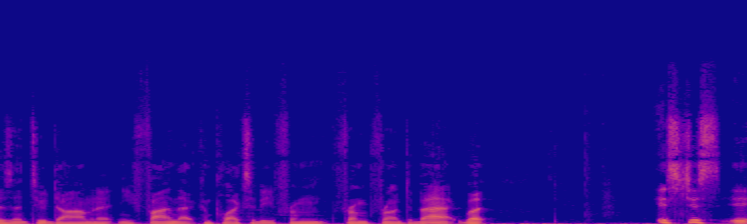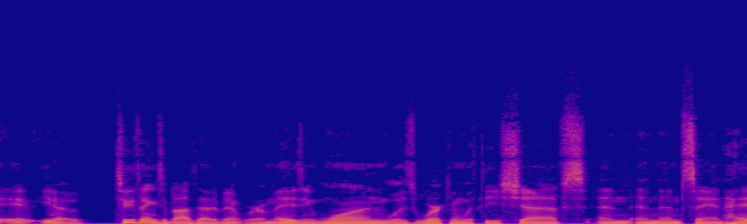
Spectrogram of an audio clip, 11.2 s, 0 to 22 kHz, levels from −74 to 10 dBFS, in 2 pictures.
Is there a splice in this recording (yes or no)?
no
